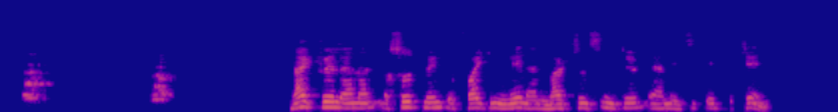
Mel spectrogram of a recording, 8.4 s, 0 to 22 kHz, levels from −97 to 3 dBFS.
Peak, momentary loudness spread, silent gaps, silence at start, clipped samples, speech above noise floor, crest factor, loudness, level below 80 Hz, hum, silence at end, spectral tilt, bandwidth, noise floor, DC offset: -28 dBFS; 15 LU; 0.55-1.50 s, 1.79-2.90 s, 7.01-7.05 s, 7.35-7.43 s; 0.2 s; under 0.1%; over 44 dB; 20 dB; -47 LUFS; -90 dBFS; none; 0.7 s; -6.5 dB/octave; 6.6 kHz; under -90 dBFS; under 0.1%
